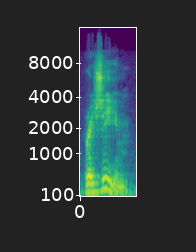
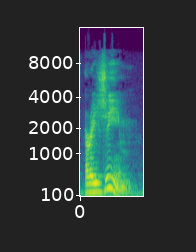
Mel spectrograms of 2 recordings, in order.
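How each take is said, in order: The two takes are said the same way.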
